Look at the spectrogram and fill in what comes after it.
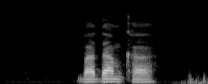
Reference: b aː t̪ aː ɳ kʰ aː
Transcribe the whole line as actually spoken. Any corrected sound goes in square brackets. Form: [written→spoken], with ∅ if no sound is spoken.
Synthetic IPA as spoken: b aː [t̪→d̪] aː [ɳ→m] kʰ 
